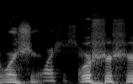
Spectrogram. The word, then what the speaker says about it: Worcestershire: Worcestershire is hard to say. I'm just not saying that word. Just don't say Shire. If you say sure, it makes it easier. Worcestershire.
